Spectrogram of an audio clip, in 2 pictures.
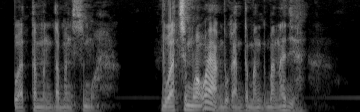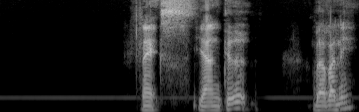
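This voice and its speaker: A man giving a conversational classroom lecture as an NLP trainer, quizzing participants by name and explaining with everyday examples. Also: medium pitch.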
